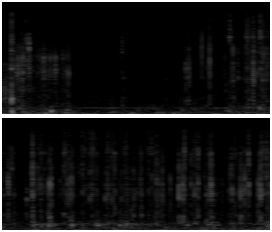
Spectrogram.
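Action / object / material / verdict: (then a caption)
scrape / metal mesh microphone grille / metal mesh / none. Bristled fingers of pink silicone scrubbing gloves scratch and brush across a metal mesh microphone grille, making a dense run of dry, bright scratchy rasps and quick ticks over a steady low hum. The strokes thin out briefly early on, then pick back up into busy, overlapping scraping to the end.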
